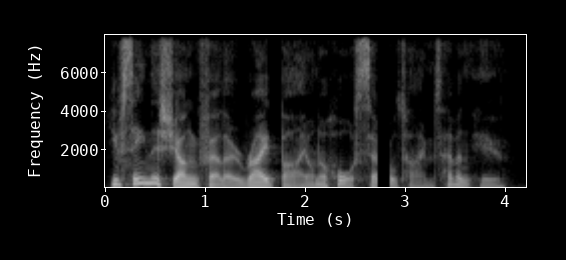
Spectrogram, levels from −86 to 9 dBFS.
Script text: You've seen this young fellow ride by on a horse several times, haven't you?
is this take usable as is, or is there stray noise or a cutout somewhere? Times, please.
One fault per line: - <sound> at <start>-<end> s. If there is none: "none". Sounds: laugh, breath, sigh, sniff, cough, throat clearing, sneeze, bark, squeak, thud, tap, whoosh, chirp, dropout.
- dropout at 2.7-2.8 s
